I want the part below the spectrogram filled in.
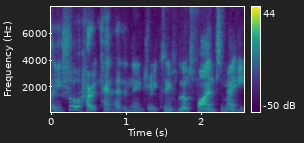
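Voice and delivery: ordinary talk, nothing marked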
